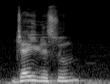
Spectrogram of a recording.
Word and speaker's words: Hejlesen: Hablamos del guitarrista danés, a ver cómo me sale esto, Kasper Jailesum, así más o menos se pronuncia esto.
